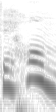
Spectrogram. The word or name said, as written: Tehon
